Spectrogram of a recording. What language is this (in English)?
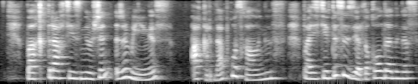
Kazakh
